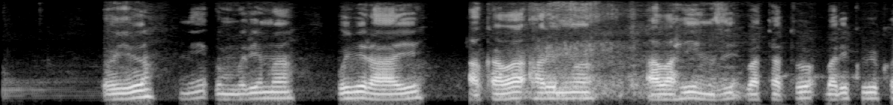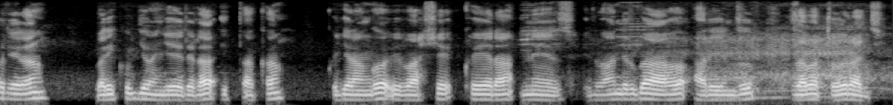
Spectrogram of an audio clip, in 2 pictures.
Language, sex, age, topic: Kinyarwanda, male, 25-35, agriculture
